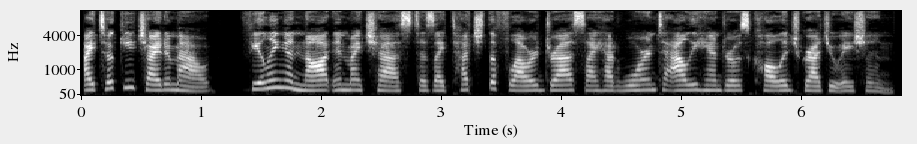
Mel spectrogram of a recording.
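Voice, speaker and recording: A woman reading a first-person story in a steady, even narrating voice. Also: medium pitch, moderate pace, no room sound, clean studio sound, recorded from a distance.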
